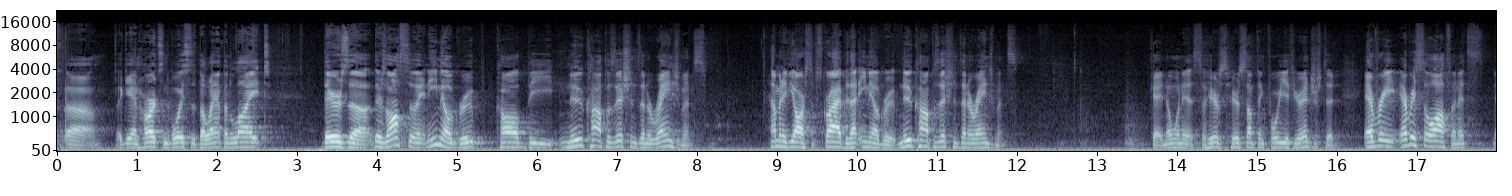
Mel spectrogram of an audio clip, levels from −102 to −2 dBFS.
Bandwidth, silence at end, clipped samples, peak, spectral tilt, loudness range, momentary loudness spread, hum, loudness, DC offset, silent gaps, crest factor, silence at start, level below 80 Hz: 14.5 kHz; 0 s; under 0.1%; -6 dBFS; -6.5 dB/octave; 9 LU; 16 LU; none; -24 LUFS; under 0.1%; none; 20 dB; 0 s; -40 dBFS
